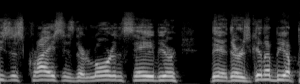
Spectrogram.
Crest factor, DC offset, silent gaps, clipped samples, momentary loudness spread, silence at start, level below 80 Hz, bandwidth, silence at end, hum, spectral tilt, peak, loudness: 14 dB; under 0.1%; none; under 0.1%; 6 LU; 0 s; -70 dBFS; 12 kHz; 0.05 s; none; -5 dB/octave; -8 dBFS; -22 LUFS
